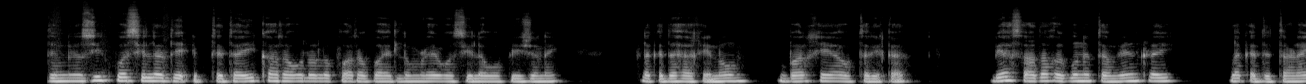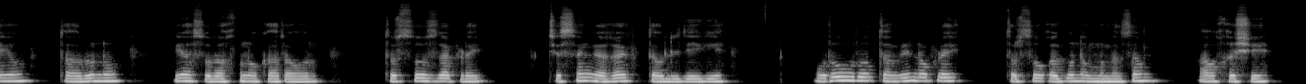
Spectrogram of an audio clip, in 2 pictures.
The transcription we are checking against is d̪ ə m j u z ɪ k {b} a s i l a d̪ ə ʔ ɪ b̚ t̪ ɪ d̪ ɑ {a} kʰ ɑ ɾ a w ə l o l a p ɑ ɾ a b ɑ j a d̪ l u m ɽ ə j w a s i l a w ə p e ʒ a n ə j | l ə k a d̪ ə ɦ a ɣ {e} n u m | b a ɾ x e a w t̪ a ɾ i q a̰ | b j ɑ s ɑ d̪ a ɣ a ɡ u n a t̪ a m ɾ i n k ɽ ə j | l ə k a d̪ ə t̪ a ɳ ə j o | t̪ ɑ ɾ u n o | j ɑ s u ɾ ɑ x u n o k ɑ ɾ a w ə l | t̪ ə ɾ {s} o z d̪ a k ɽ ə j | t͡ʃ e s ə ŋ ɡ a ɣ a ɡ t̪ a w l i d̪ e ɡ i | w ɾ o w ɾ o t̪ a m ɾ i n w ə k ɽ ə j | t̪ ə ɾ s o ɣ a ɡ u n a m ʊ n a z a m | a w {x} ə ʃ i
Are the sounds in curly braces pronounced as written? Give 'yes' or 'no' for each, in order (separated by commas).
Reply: no, no, yes, yes, yes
